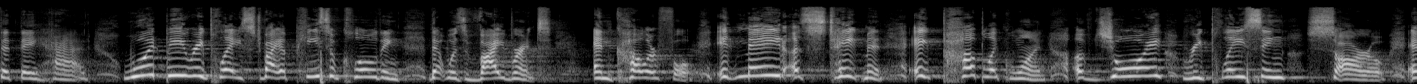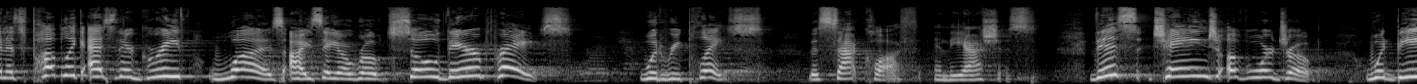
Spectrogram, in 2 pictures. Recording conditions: large echoing room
